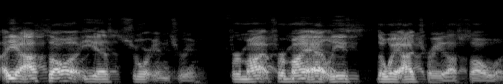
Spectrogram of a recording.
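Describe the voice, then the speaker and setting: With a Southern US accent, a man speaks at a moderate pace. His medium pitch shows ordinary variation. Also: big swings in loudness. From US South, South Carolina. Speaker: trader, community member. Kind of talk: casual chat.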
